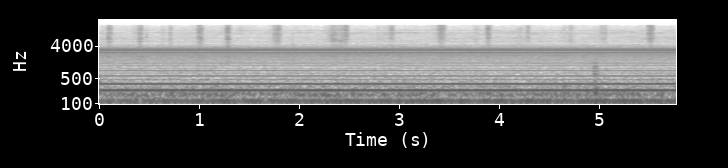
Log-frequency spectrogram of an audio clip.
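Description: Steady electrical mains hum at a very low level, with faint, irregular light ticks a few times a second.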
